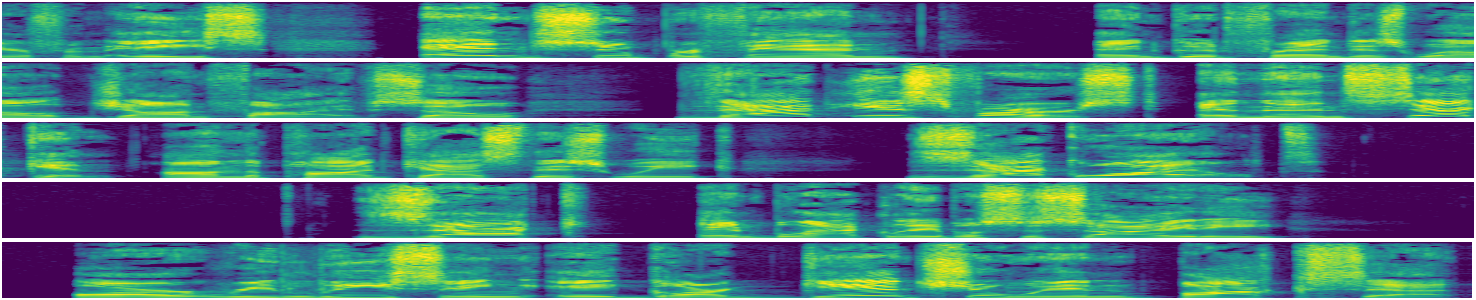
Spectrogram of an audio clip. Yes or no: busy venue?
no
